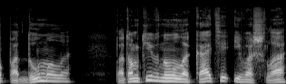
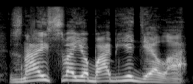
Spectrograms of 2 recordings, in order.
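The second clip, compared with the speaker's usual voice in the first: slow, raised, scornful order; shouted rebuke; 5 semitones higher, slower than usual. A narrator's reading. Servant tells the maid to mind her business, shouting. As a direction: drag out the angry put-down, pitched up. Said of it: "закричал он".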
